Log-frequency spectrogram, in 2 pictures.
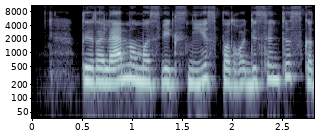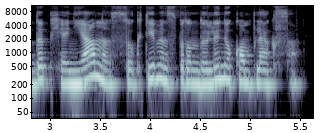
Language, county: Lithuanian, Vilnius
